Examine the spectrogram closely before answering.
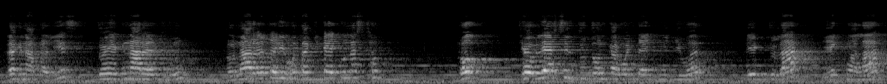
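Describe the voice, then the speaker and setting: A man on stage playing a bitter, greedy village husband who berates and mocks his wife. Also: extremely high pitch. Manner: harsh, mocking, berating. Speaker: stage actor. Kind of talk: stage acting in a one-act play. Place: theatre stage. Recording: echoey hall, far mic, music.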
